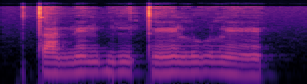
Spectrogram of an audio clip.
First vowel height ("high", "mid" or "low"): low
